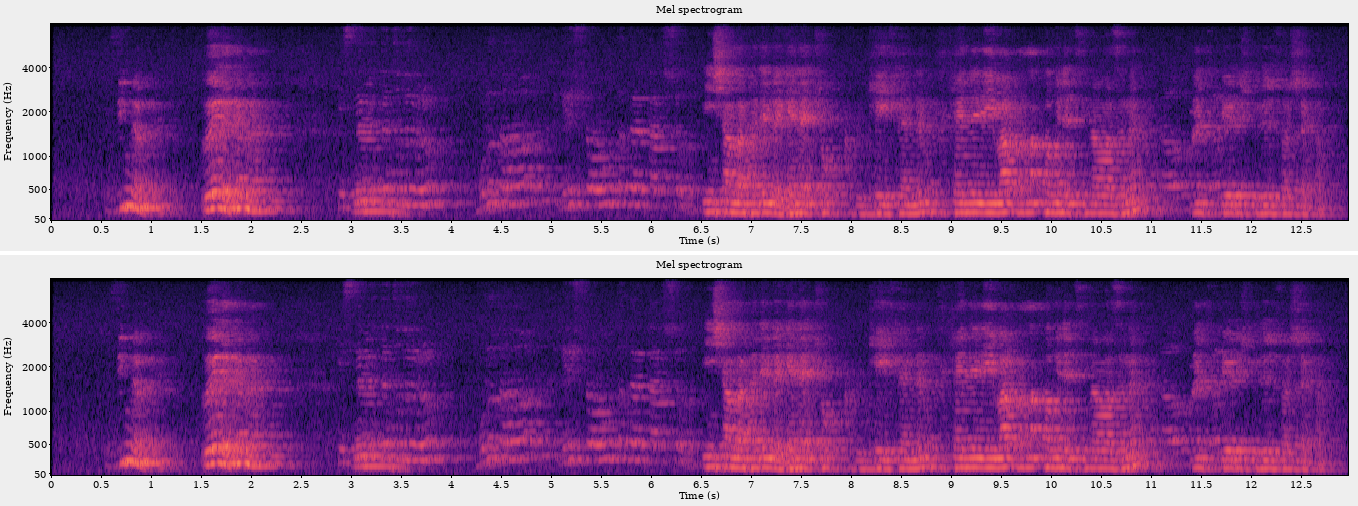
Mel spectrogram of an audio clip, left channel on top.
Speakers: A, on the right; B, on the left.
A: kesinlikle.
B: Bilmiyorum. Öyle değil mi?
A: Kesinlikle
B: Evet.
A: katılıyorum. Bunu daha geniş bir zamanda mutlaka tartışalım.
B: İnşallah Kadir Bey gene çok keyiflendim. Kendine iyi
A: Aynen,
B: bak. Allah
A: aynen.
B: kabul etsin namazını.
A: Sağ olun,
B: Hadi
A: kolay
B: görüşürüz.
A: gelsin.
B: Hoşça kal.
